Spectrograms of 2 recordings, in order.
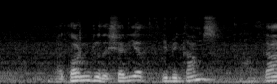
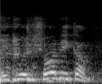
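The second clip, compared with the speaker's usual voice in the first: raised, louder, hammering SURELY COME; emphatic; 6 semitones higher, 5 dB louder than usual. Shown as a demonstration. Preacher explaining the word for emphasis, SURELY stressed high. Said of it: "la there is also for emphasis".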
